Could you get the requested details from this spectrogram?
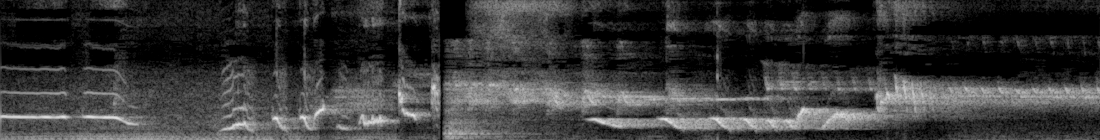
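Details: White-rumped shama singing loudly as a prompt for birds to sing: a mix of harsh squawky notes and scratchy phrases, then stepped, descending whistles ending in a sustained high tone.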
